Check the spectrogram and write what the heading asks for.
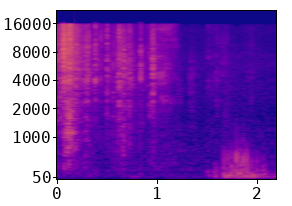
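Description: Foil wrapper of a baseball card pack crinkling as it is torn open, mostly in the first second, with a brief dull thump near the end.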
